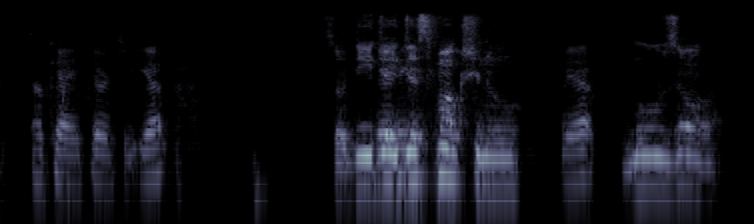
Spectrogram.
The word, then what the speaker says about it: Dysfunkshunal: 38 was DJ Dice Funk. Hold on, let me say his name right. Hold on, because it's not fully reading it on here. DJ Dice Functional. DYSFUNKSHUNAL. Oh, dysfunctional.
